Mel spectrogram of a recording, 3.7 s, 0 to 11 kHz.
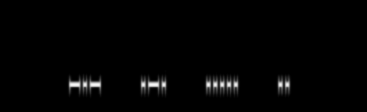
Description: Morse code, heard as a keyed tone, about 36 wpm, spaced as for 16 wpm, 700 Hz. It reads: KR5I
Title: USA Call Signs - 4 Characters - 4x Character Spacing - 35wpm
